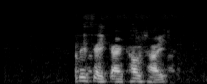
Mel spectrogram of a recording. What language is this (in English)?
Thai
